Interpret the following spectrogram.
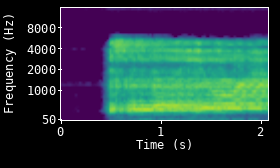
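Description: A man's voice starts abruptly about half a second in, chanting in long held notes with a slowly wavering, ornamented pitch, in the style of Islamic religious recitation. It sounds thin, like an old band-limited recording.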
